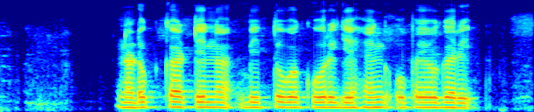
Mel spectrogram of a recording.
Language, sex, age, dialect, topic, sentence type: Kannada, male, 18-24, Dharwad Kannada, agriculture, question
